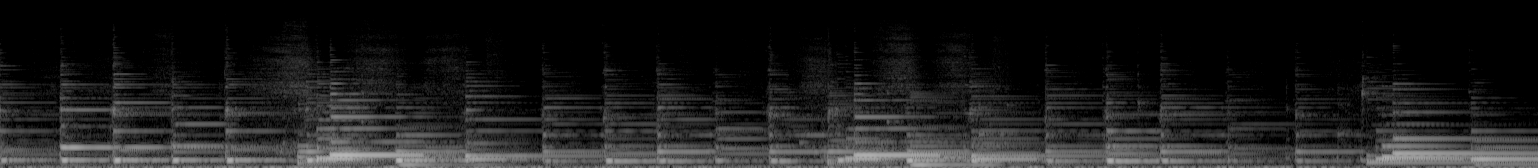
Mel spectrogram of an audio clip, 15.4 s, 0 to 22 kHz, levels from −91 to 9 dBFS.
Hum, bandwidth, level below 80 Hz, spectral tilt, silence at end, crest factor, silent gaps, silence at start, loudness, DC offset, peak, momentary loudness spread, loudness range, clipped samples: none; 6.8 kHz; -58 dBFS; -9.5 dB/octave; 0 s; 18 dB; none; 0 s; -32 LUFS; under 0.1%; -14 dBFS; 21 LU; 11 LU; under 0.1%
